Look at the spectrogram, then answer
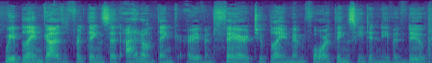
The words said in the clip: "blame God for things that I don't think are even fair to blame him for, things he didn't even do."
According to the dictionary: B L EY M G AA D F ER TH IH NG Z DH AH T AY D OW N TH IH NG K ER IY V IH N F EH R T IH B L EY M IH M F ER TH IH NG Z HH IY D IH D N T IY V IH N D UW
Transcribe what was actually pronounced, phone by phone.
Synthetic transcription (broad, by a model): B L EY M G AA D F ER TH IH NG Z DH AH T AY D OW N TH IH NG K ER IY V IH N F EH R T IH B L EY M IH M F ER TH IH NG Z HH IY D IH D N T IY V IH N D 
